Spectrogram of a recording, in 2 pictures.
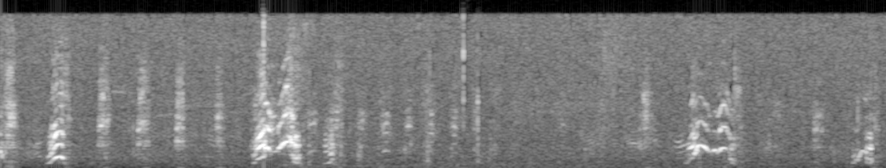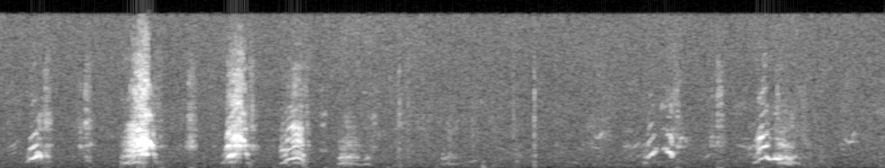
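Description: Glen of Imaal Terrier working caged rats in an earthdog tunnel, giving irregular bursts of short yips, barks and whines, loudest about the middle.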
